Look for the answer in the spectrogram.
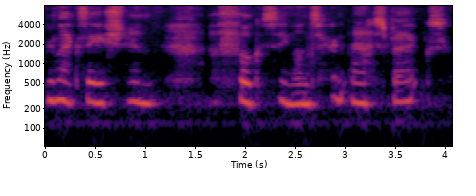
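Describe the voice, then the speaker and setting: A woman's voice: high voice, little pitch movement, unhurried, warm tone. Whispering ASMR woman, casual and playful. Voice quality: breathy, mostly unvoiced whisper. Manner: casual, playful, chatting to the viewer. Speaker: ASMR video creator. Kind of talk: whispered ASMR get-ready-with-me chat.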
